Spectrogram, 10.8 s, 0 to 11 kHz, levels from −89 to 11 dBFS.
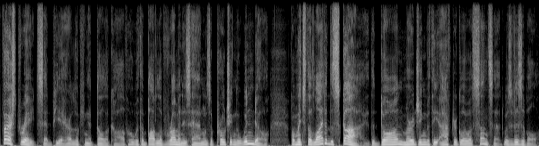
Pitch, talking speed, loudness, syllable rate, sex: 140 Hz, 205 wpm, -18 LUFS, 5.1 syllables/s, male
